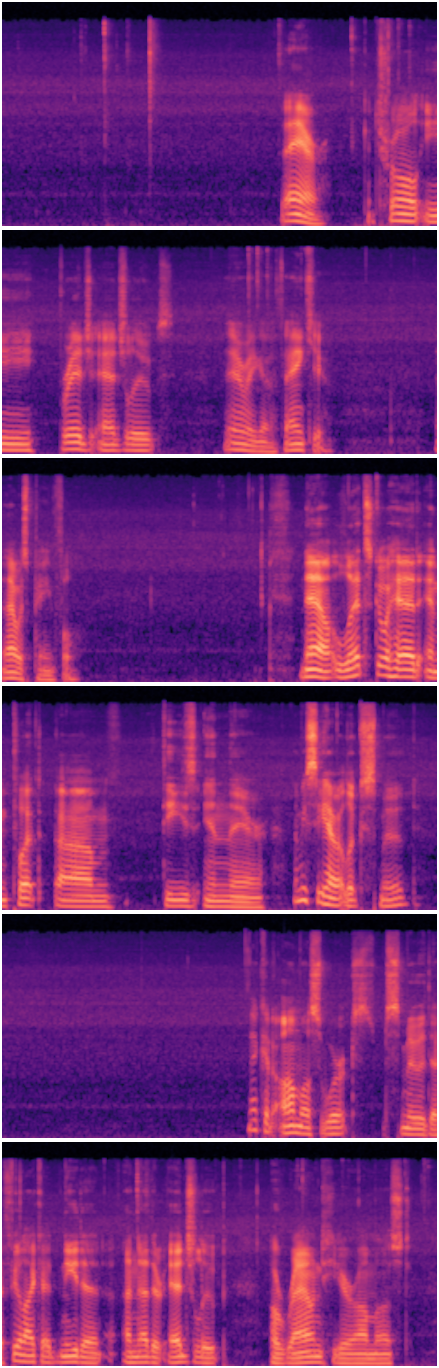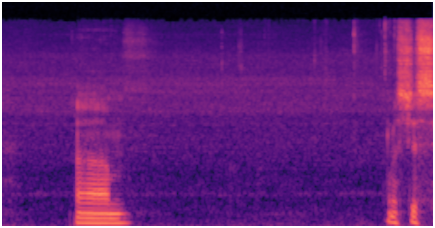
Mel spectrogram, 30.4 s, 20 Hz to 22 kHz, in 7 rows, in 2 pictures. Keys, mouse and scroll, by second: 0.4 shift+right click, 1.3 alt+right click, 1.4 alt+shift+right click, 2.3 alt+shift+right click, 3.9 ctrl+e, 6.9 a, 7.0 Tab, 7.3-7.8 scroll down 5, 7.8 middle click, 10.7 scroll down 2, 11.1 scroll up 4, 11.5 middle click, 12.1 shift+middle click, 14.9-15.3 scroll down 2, 16.8 click, 17.3-17.7 scroll down 3, 17.7 middle click, 20.4 scroll down 1, 20.6 scroll up 3, 21.2 middle click, 22.2-22.7 scroll up 2, 22.7 middle click, 23.2 Tab, 23.5 middle click, 25.8 ctrl+r, 28.5 right click, 28.8 middle click, 30.0 ctrl+r.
